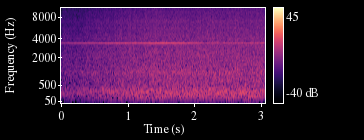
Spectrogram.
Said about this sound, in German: Ein Beispiel ist diese große Maschine hier. Das ist eine Maschine, mit der man Papier trocknet, zum Beispiel für Papierhandtücher, für Küchenpapier oder Taschentücher. Sie steht im Werk der Firma Essity in Wiesbaden.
